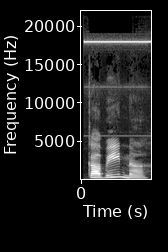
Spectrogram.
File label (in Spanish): "cabina", Spanish; airport vocabulary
